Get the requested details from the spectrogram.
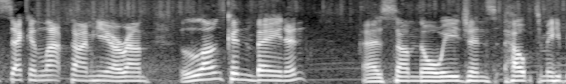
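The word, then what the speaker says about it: Lånkebanen: a low 37 second lap time here around Lumpkin Beynon as some Norwegians helped me pronounce over the past few weeks hello rallycross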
